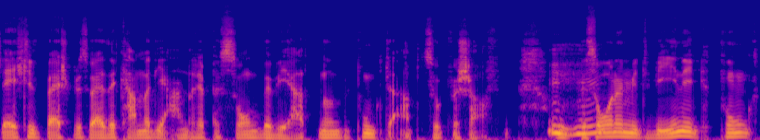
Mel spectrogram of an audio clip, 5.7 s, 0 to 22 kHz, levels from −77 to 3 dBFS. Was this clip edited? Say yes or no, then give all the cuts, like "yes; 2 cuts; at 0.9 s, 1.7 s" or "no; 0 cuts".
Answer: yes; 1 cut; at 2.6 s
